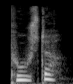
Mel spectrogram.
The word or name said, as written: PUSTERENS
